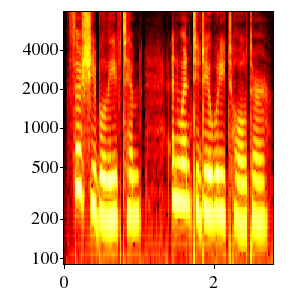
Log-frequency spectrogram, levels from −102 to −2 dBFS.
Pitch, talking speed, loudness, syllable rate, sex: 225 Hz, 260 wpm, -16 LUFS, 6.0 syllables/s, female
